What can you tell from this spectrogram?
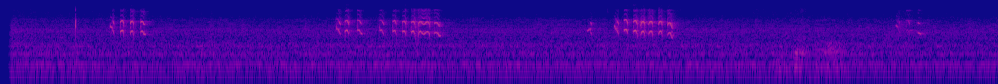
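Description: Baby hedgehog squeaking: four short runs of rapid, high chirping squeaks, about two seconds apart, the last one faint.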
